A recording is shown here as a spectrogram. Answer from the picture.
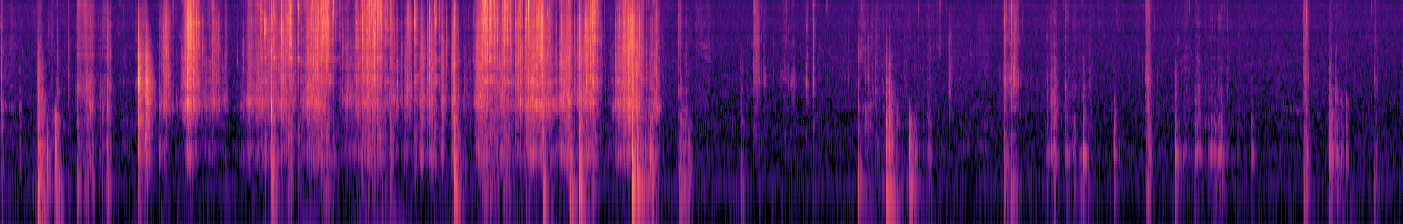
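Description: Chocolate square cereal rattling as it is poured into a ceramic mug of milk, a dense clatter for about ten seconds. After that come only scattered soft taps as sliced strawberries are dropped onto it.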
